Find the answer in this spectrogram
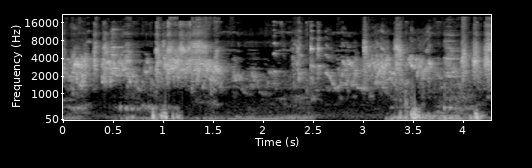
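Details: Budgerigar singing, a busy tangle of chirps, scratchy squawks and warbled notes from many birds, with a few soft low thumps, possibly wing or cage sounds.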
